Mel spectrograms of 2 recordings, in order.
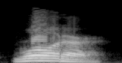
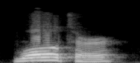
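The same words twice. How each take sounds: First: The middle consonant is a light d sound. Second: The middle consonant is a clear t sound. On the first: The speaker calls it right. "you say" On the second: The speaker calls it wrong. "instead of saying"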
